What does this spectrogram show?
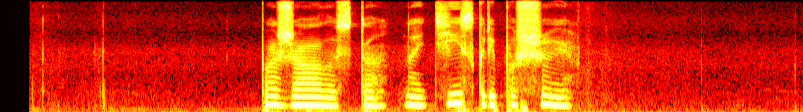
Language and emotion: Russian, sad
